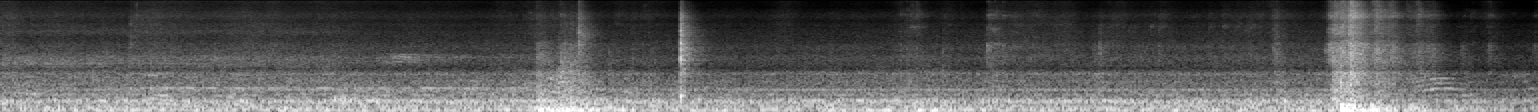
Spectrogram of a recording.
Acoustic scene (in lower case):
subway train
